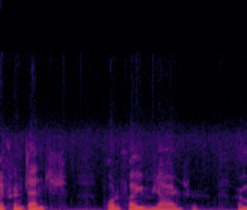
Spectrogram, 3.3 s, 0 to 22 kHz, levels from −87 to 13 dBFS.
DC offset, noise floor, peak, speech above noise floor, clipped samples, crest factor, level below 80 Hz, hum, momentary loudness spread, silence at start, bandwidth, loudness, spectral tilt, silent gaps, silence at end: under 0.1%; -57 dBFS; -20 dBFS; 21 dB; under 0.1%; 18 dB; -60 dBFS; none; 21 LU; 0 s; 16.5 kHz; -37 LUFS; -6.5 dB/octave; none; 0 s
